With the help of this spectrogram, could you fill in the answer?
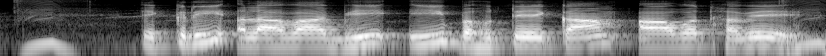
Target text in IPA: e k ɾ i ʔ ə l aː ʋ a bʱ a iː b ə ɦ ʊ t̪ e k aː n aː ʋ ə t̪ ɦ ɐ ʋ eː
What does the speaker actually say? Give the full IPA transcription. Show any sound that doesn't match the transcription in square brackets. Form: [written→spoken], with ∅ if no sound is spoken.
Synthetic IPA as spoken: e k ɾ i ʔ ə l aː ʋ a bʱ [a→i] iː b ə ɦ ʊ t̪ e k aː [n→m] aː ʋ ə t̪ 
